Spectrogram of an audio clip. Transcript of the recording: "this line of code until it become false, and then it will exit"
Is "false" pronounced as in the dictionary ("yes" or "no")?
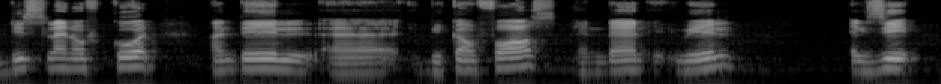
no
